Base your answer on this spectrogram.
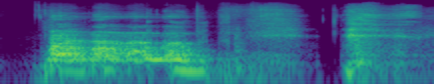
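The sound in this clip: A dog barking in a radio studio: a drawn-out, harsh bark-like call, then a short pause and a second, briefer bark, both fairly loud against silence.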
